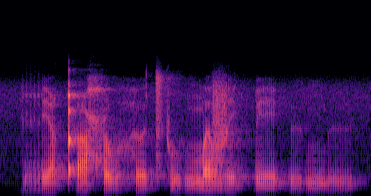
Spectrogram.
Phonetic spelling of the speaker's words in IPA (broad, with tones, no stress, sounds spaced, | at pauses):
r e˨ qʼ ɐ˨ ħ u˨ h ɵ˨ t͡sʼ u˨ ŋ͡m ɐ˦ v e˨ k͡p e˨ ʔ ʉ˨ ŋ͡m ʉ˨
